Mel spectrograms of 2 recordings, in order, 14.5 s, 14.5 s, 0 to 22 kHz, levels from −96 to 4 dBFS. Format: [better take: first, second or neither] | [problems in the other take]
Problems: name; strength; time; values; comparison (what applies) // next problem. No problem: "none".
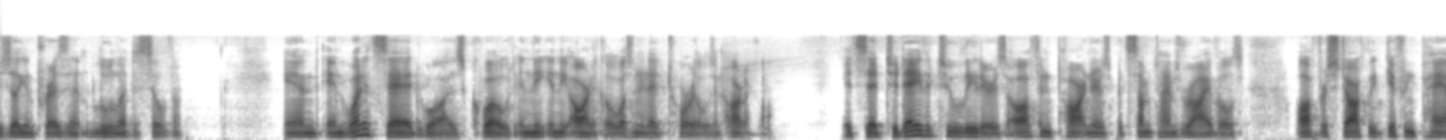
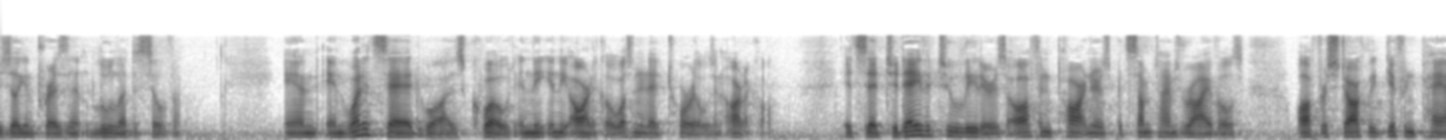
second | noise reduction (neural mask model Resemble Enhance denoiser)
